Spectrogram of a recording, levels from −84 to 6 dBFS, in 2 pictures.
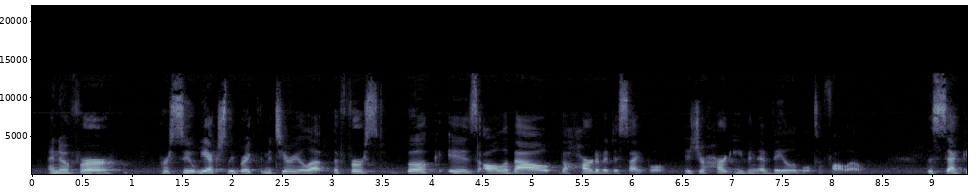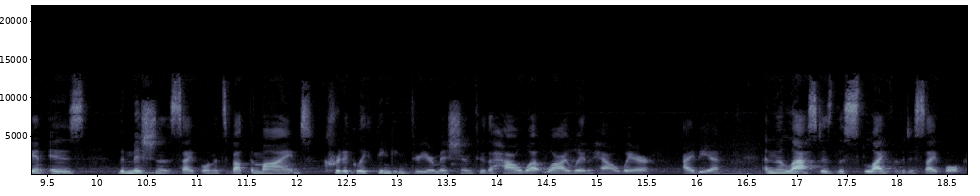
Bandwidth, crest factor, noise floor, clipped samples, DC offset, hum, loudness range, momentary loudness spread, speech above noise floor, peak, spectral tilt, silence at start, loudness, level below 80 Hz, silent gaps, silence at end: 13 kHz; 22 dB; -57 dBFS; under 0.1%; under 0.1%; none; 5 LU; 13 LU; 28 dB; -8 dBFS; -4 dB/octave; 0.15 s; -29 LUFS; -68 dBFS; none; 0.05 s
